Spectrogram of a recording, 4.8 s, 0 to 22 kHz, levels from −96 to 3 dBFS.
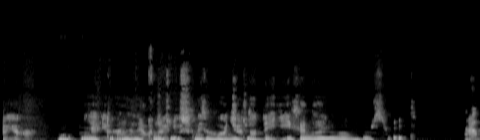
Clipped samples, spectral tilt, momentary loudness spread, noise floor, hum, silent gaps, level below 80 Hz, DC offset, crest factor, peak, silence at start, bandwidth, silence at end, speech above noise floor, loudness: under 0.1%; -6.5 dB/octave; 13 LU; -65 dBFS; none; none; -66 dBFS; under 0.1%; 16 dB; -20 dBFS; 0.05 s; 11.5 kHz; 0 s; 30 dB; -36 LUFS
